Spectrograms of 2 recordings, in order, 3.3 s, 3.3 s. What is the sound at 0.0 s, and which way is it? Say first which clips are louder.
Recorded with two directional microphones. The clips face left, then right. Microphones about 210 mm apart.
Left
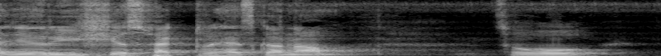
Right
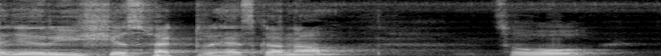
Speech: right 4 dB; 25° right (ahead or behind).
